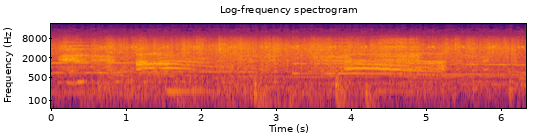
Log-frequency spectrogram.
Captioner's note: ghouls screaming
